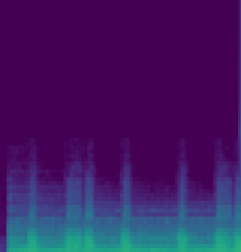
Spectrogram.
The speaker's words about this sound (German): Das das war nicht die lustige Musik für Olli den Clown. Das war die spannende Musik für Tamara, die Seiltänzerin, die hoch oben unter der Zirkuskuppel auf einem Drahtseil balanciert.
